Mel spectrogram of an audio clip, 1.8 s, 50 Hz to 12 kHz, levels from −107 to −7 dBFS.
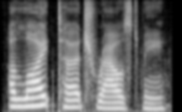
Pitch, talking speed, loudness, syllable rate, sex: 200 Hz, 165 wpm, -17 LUFS, 3.9 syllables/s, female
